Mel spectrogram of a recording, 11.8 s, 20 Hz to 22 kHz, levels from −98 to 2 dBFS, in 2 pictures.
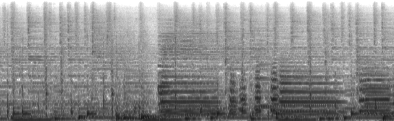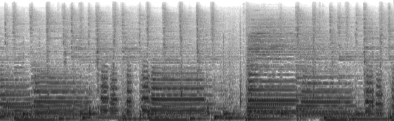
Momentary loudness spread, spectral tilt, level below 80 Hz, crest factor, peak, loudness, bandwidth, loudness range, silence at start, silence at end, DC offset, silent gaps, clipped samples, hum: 6 LU; -7 dB/octave; -26 dBFS; 14 dB; 0 dBFS; -16 LUFS; 17 kHz; 2 LU; 0 s; 0 s; under 0.1%; none; under 0.1%; none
